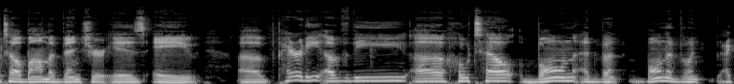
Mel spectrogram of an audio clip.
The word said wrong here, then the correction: Bonaventure: The Bonaventure. That's how you say it.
